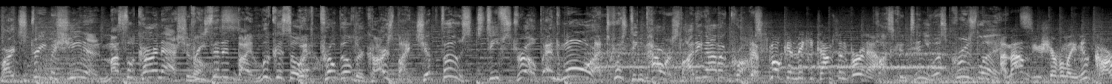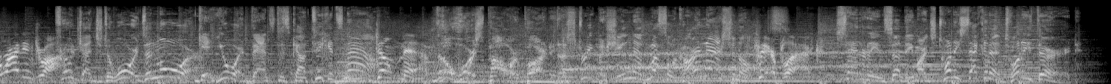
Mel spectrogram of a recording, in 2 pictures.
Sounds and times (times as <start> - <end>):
Speech: 0.0 - 22.0
Music: 0.0 - 22.2.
